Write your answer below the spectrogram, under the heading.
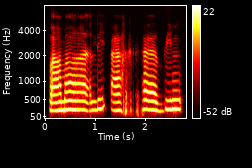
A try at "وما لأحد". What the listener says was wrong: ஹேவ் நீட்டக்கூடாது. நீட்டக்கூடாது. وما لأحد. وما لأحد أحد م. وما لأحد م.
